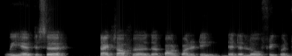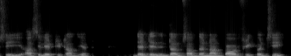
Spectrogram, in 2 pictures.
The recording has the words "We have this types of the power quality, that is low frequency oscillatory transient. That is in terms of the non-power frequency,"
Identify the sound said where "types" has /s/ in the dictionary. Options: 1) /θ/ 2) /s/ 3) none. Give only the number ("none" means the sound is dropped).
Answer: 2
